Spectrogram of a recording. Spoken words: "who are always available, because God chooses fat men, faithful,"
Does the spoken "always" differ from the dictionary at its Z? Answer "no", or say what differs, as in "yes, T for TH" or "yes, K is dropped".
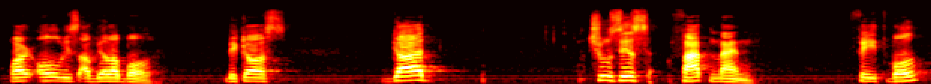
yes, S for Z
